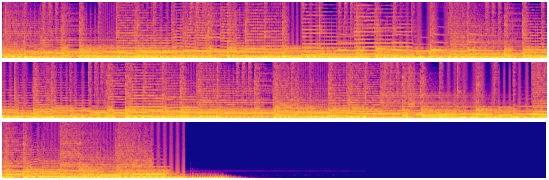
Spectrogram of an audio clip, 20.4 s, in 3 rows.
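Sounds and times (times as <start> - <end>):
Arabian blues music: 0.0 - 16.1.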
